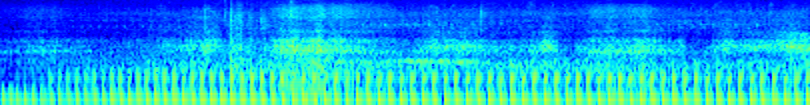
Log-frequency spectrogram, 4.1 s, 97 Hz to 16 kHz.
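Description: A small Kawasaki Z125 Pro motorcycle engine idles steadily up close, its fast even putter running without a break the whole time.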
